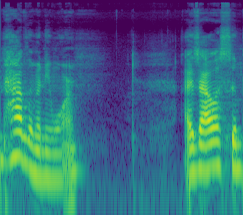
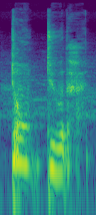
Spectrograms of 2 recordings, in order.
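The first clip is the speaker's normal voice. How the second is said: snapped; 3 semitones higher, slower than usual. A narrator's reading. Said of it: "Katsuki snapped".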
